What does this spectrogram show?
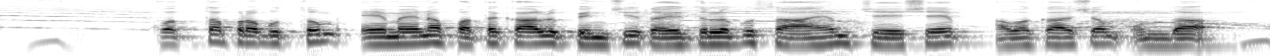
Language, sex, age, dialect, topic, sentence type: Telugu, male, 41-45, Telangana, agriculture, question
